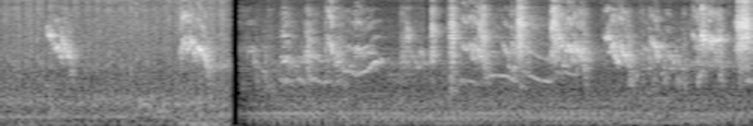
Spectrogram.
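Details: Pet budgerigars, a breeding pair, chirping: a dense stream of quick, high squeaky notes and short warbled whistles sliding up and down, following two separate chirps and a brief pause.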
